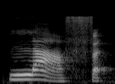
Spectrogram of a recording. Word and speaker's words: laugh: made us laugh laugh the GH letters with Ewan and a maid the first sound which is laugh so the word will be laugh read it together laugh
